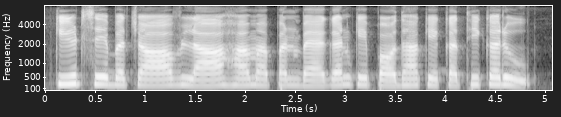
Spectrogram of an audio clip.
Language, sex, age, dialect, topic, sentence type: Magahi, female, 18-24, Western, agriculture, question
